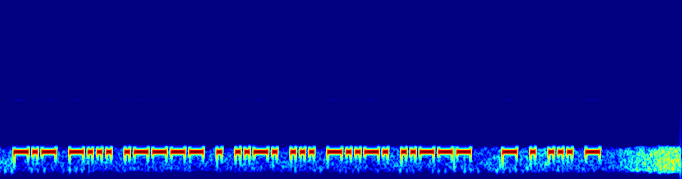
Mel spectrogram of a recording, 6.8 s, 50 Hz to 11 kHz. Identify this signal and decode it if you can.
Morse code, heard as a keyed tone, about 26 wpm, 550 Hz. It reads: KB1EFS/2 TEST
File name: contests / CW-SS-k5tr- -1100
